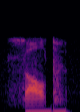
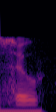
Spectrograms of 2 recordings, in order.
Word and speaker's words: Sault: It's spelt Sault. Salt. It's pronounced Sioux, but Sioux.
